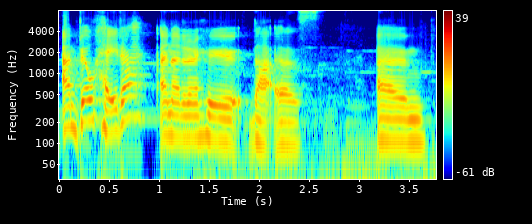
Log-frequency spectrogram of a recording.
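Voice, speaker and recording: A man's voice: medium pitch, big pitch swings, a little slow, a bit bright, clear, resonant tone, faint music behind. A young man chatting on a livestream, tired after a bad night's sleep, rambling and joking with lots of filler words. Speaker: streamer. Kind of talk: casual livestream chat.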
